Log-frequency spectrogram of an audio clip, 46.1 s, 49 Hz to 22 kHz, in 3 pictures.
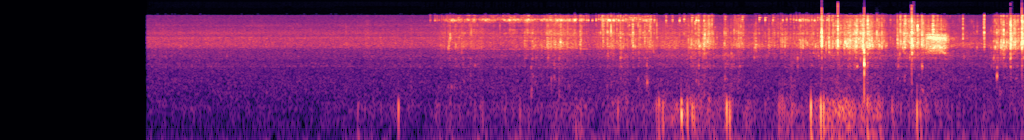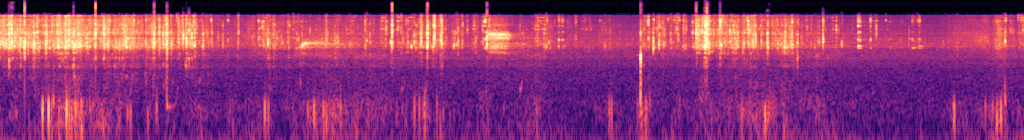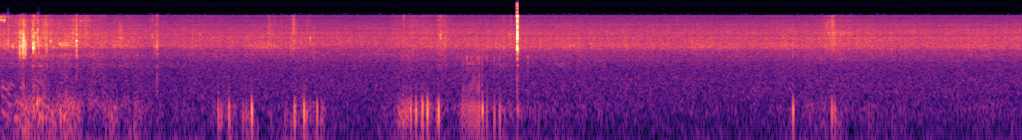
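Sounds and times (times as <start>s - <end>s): water splashing and sloshing: 5.3s - 35.8s.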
